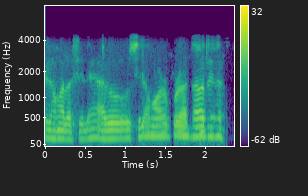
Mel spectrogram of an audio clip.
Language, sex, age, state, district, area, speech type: Assamese, male, 60+, Assam, Kamrup Metropolitan, urban, conversation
